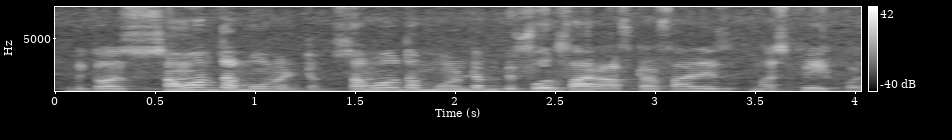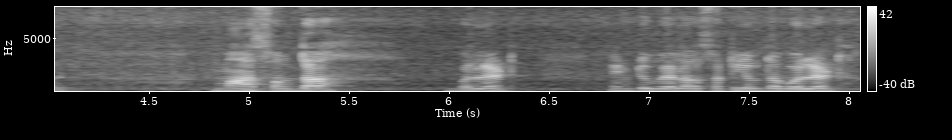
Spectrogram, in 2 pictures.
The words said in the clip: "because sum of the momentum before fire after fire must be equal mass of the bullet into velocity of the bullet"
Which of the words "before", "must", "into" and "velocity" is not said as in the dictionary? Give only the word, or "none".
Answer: none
